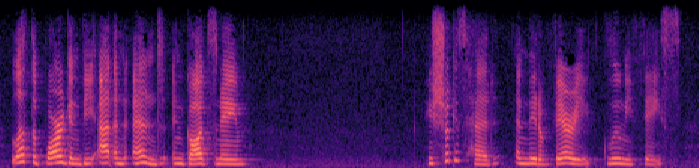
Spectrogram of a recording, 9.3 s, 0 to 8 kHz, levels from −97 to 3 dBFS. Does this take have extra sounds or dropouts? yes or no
no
